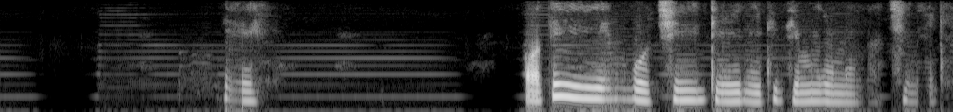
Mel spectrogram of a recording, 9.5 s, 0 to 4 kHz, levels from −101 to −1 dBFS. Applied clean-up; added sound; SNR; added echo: neural separator model SepFormer WHAM!.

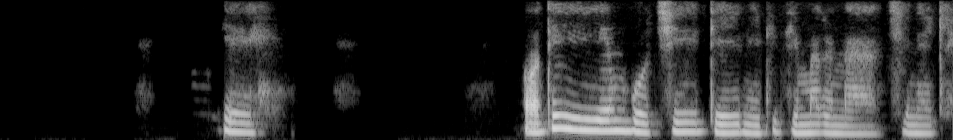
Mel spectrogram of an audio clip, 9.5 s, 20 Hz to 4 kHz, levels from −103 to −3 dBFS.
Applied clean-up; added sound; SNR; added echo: neural mask model Resemble Enhance denoiser.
